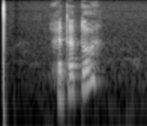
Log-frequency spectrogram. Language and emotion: Russian, neutral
